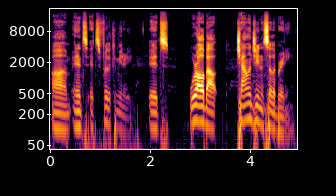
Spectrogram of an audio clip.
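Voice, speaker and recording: A man talking casually as a podcast guest, relaxed and joking, with many fillers. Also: fairly low pitch, fairly quick, dry recording. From United States, Cuban family. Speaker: co-founder of a fitness festival, podcast guest.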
